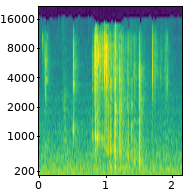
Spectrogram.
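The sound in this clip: Faint crunching of a bite of crusty sourdough bread with honey: a few crisp crackles, with a denser cluster of crunches in the middle.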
